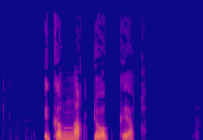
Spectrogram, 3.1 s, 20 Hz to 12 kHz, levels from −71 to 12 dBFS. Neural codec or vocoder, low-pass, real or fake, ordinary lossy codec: vocoder, 48 kHz, 128 mel bands, Vocos; 10.8 kHz; fake; MP3, 48 kbps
